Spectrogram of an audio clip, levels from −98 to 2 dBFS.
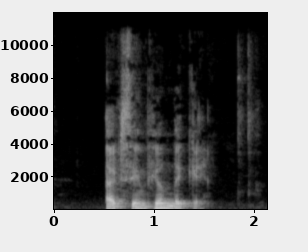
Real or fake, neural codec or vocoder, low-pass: fake; vocoder, 44.1 kHz, 128 mel bands every 256 samples, BigVGAN v2; 10.8 kHz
